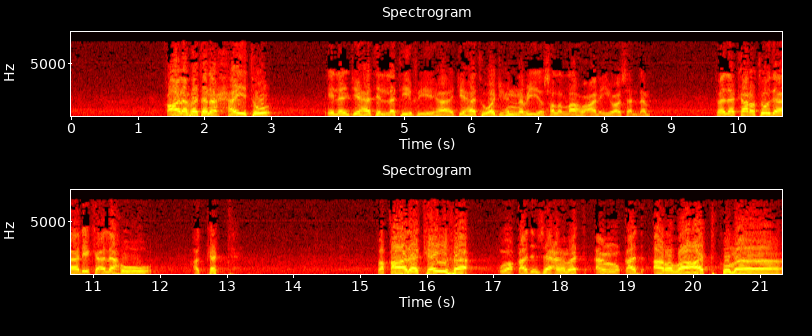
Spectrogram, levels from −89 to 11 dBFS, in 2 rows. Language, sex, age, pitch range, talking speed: Arabic, male, 60-79, 145-185 Hz, 65 wpm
